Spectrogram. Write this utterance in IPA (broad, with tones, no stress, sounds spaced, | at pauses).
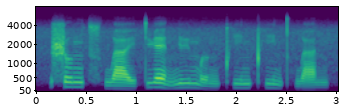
ʂ ʊ˥ ŋ t͡sʰ w a˨˩ ɪ̯ t̪ ɥ ɛ˥˩ n̪ y˥ m ɤ˨˩ ŋ pʰ i˥ n pʰ i˥˩ n t̪ʰ w a˩ n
